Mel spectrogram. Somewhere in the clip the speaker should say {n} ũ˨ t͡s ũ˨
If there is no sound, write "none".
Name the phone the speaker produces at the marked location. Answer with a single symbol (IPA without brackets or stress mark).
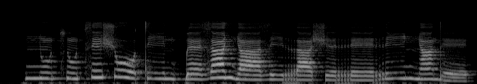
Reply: ɲ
